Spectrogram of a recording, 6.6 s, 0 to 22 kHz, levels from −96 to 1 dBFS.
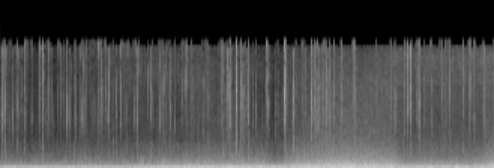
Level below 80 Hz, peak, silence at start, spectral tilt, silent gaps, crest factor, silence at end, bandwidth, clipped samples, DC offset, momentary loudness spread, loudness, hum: -24 dBFS; -6 dBFS; 0 s; -7.5 dB/octave; none; 14 dB; 0 s; 17 kHz; under 0.1%; under 0.1%; 6 LU; -23 LUFS; none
